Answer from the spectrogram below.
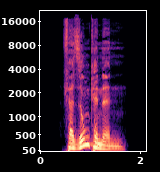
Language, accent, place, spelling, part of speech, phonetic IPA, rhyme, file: German, Germany, Berlin, versunkenen, adjective, [fɛɐ̯ˈzʊŋkənən], -ʊŋkənən, De-versunkenen.ogg
- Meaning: inflection of versunken: 1. strong genitive masculine/neuter singular 2. weak/mixed genitive/dative all-gender singular 3. strong/weak/mixed accusative masculine singular 4. strong dative plural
